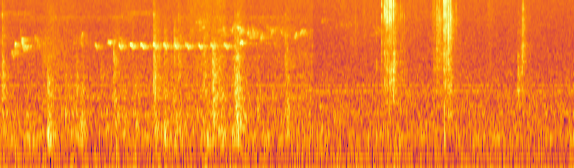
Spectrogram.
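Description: A bird chirping in quick repeated notes through the first few seconds, over the soft rustle of bedding as a man sits up in bed. About six and seven seconds in come two short scratchy sounds.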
